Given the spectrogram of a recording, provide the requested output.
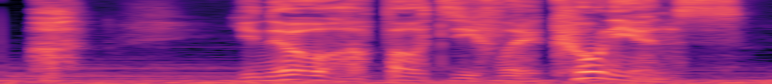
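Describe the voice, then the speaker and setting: A man does a put-on character voice at a moderate pace against loud background noise. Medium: actual play.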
